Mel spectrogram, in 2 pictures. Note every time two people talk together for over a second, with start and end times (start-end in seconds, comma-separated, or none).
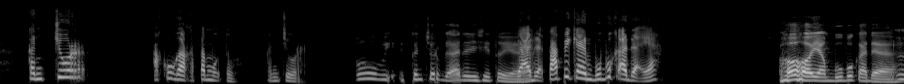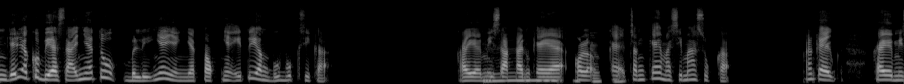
13.9-15.3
